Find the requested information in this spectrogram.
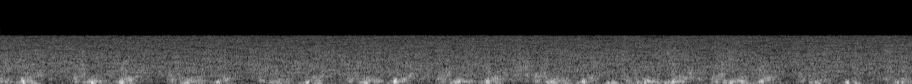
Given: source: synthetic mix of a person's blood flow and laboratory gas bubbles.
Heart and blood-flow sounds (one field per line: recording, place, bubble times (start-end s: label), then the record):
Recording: Doppler ultrasound of blood flow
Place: precordium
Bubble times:
no bubbles
From the record:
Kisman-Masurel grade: 000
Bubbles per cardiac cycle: 0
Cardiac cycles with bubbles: 0%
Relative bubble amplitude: no bubbles discernible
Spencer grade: 0 (complete lack of bubble signals)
